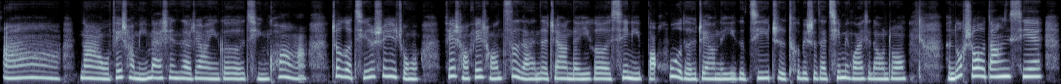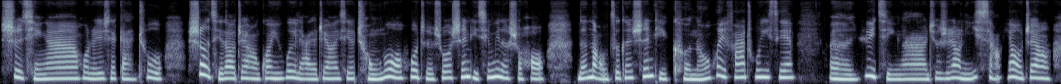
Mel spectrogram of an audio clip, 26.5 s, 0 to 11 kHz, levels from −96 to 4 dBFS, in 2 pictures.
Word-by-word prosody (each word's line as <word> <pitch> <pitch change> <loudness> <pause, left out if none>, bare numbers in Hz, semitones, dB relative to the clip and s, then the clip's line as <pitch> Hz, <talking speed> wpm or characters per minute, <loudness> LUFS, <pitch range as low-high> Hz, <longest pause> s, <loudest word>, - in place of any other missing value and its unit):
啊， 240 -1 -2 0.2
那 235 -3 +1
我 205 - +1
非 260 +6 -1
常 250 -4 -1
明 210 +1 +3
白 240 -1 0
现 240 -1 -1
在 225 -2 0
这 230 - -4
样 220 -2 0
一 205 - +1
个 210 0 -2
情 200 +1 -2
况 275 -2 -2
啊。 235 +1 -6 0.3
这 320 -2 -2
个 275 -4 0
其 250 +2 -6
实 285 - 0
是 315 +1 -2
一 300 -2 +1
种 205 -5 -1 0.3
非 315 0 -1
常 225 -8 -1
非 280 +4 0
常 220 -5 -1
自 290 +4 -2
然 205 -1 0
的 215 -1 -1
这 225 - -5
样 220 -1 +1
的 205 0 +1
一 205 +1 +1
个 215 -1 0
心 240 +5 -1
理 215 -1 +3
保 205 -1 -2
护 300 +5 -2
的 205 -4 +1
这 220 - -1
样 210 -1 +1
的 205 - +2
一 210 +1 +1
个 210 -1 -1
机 235 +4 -2
制。 225 -3 -1
特 240 +4 -7
别 220 - 0
是 225 - -2
在 215 -1 -1
亲 250 +4 +1
密 255 - +4
关 215 -1 0
系 215 - -4
当 210 0 +1
中， 215 0 -1 0.5
很 215 -1 +5
多 330 +8 +2
时 315 - -3
候 315 -1 +4
当 295 +1 +4
一 - - +5
些 300 0 +1 0.2
事 285 -7 +1
情 205 -2 0
啊， 220 +1 +1
或 230 0 -2
者 210 - +1
一 215 +1 0
些 225 +1 -4
感 200 -2 -3
触， 230 -6 -3 0.3
涉 380 -3 +3
及 220 -6 -2
到 225 0 +1
这 235 +1 -3
样 215 -2 0
关 230 +2 0
于 - - +3
未 255 +2 0
来， 200 -2 0
这 215 - -4
样 215 0 0
一 - - 0
些 220 +1 -3
承 200 -1 +2
诺， 260 -1 +4
或 275 +3 0
者 215 -4 -2
说 240 +5 -2
身 280 +4 +3
体 235 -6 +1
亲 210 +7 0
密 295 - +7
的 240 -3 +1
时 210 -1 -2
候， 205 0 -2 0.4
你 220 - +2
的 225 - +2
脑 235 -7 +5
子 230 +5 -3
跟 250 +2 -1
身 300 +5 +3
体 210 -8 -1
可 195 0 -1
能 190 +4 +3
会 300 +3 0
发 270 0 -1
出 280 0 -1
一 275 -1 +5
些， 265 -1 0 0.4
呃， 200 -3 +3 0.2
预 325 -2 +5
警 190 -8 -2
啊， 195 0 0
就 220 +2 -4
是 220 0 -2
让 245 -2 +2
你 205 +3 +2
想 270 -6 -4
要 275 -5 +2
这 255 - -3
样， 230 -3 +1
225 Hz, 280 characters per minute, -18 LUFS, 210-260 Hz, 0.5 s, 密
